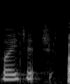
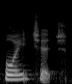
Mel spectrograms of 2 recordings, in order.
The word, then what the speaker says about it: Vujicic: Nick Vujicic.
